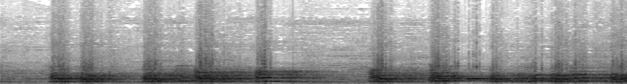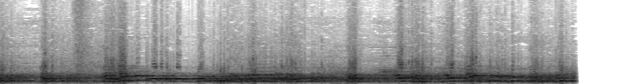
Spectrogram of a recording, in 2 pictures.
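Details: Dog howling in a loud, sustained, wavering chorus, long drawn tones held for several seconds with breaks, mixed with sharp barks and yips throughout.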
